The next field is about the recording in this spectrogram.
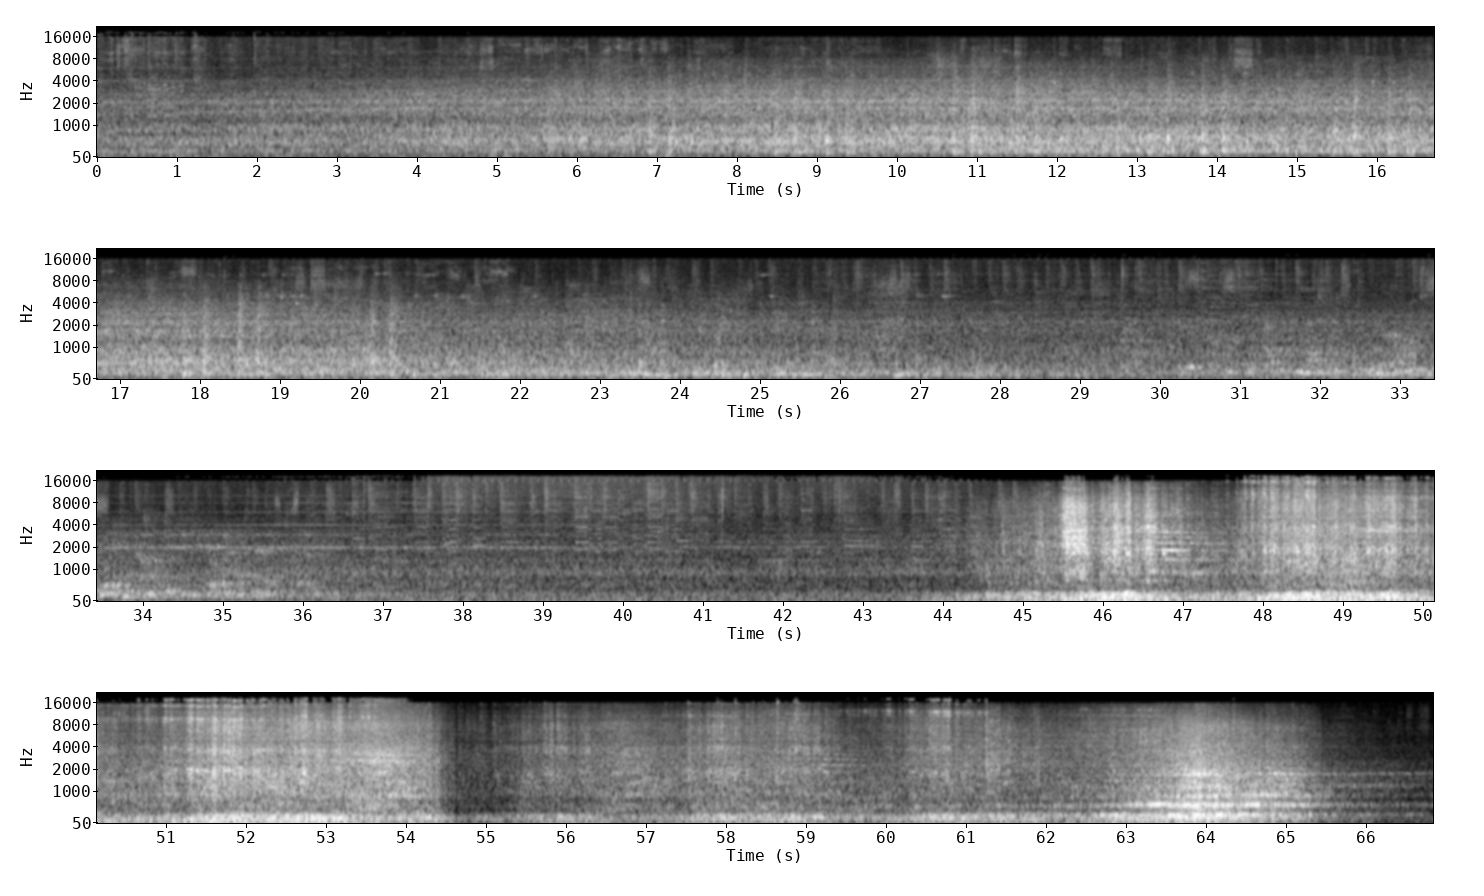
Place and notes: I was trying to record some trains but I've catched a radio station. So, it's a mix of different realities : electromagnetic waves, synthetic voice, field recording, music, trains passing by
